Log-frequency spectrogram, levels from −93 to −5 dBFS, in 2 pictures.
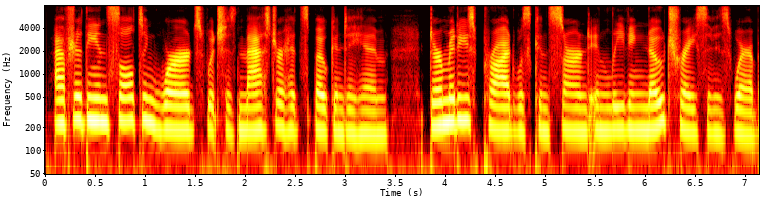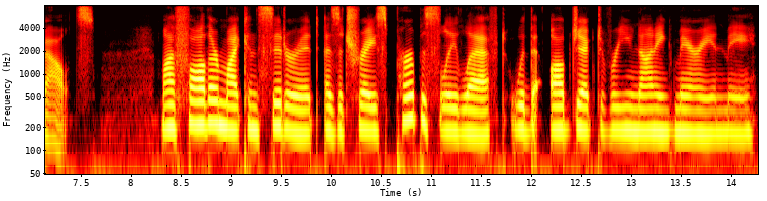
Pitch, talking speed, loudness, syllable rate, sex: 190 Hz, 170 wpm, -20 LUFS, 5.1 syllables/s, female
